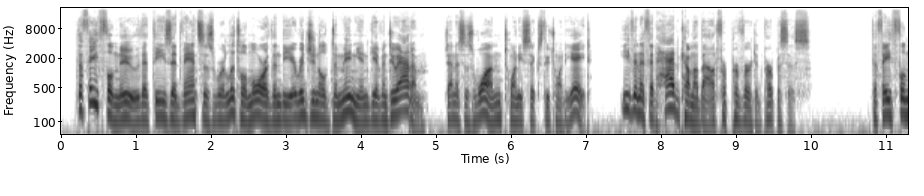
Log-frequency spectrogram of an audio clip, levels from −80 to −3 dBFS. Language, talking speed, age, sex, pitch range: English, 160 wpm, 40-59, male, 110-155 Hz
